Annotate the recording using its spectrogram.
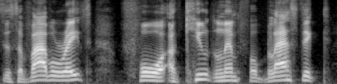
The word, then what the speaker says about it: lymphoblastic: Marley has acute lymphoblastic leukemia.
